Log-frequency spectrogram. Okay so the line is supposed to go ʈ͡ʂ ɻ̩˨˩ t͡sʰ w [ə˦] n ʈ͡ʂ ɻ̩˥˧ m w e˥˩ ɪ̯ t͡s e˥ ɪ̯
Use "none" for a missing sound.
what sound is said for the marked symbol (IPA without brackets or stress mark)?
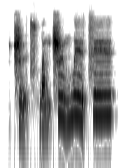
a˦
